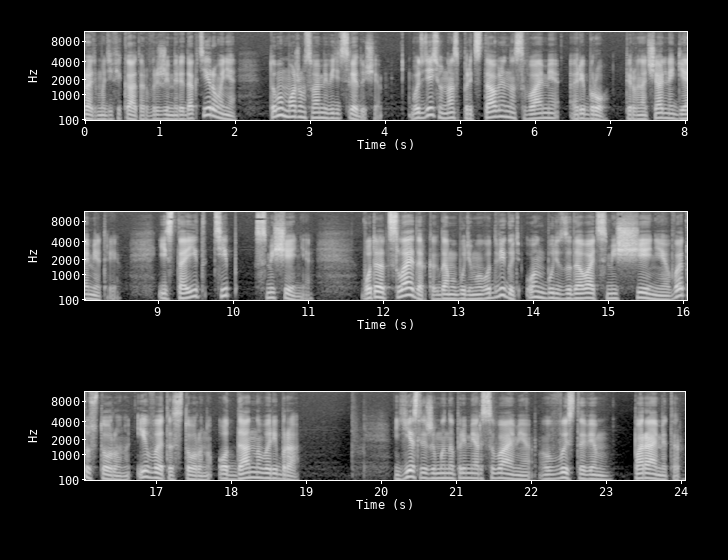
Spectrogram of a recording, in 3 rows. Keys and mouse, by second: 1.8 middle click, 5.4 click, 6.4-8.1 drag, 15.1-16.1 drag, 16.7-18.0 drag, 20.4 d, 20.6-22.1 drag, 22.0 d, 22.1 d, 22.8 d, 23.1 click, 23.8 d.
